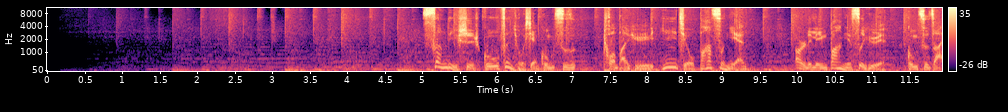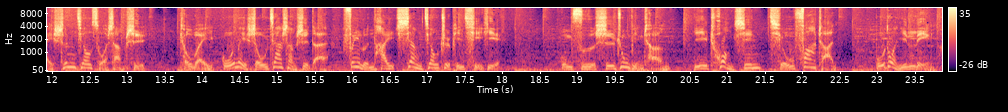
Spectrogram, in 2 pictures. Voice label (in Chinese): 男 配音 样音, 国语男声配音; 靓仔专题; 三力士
